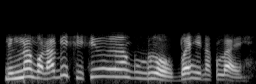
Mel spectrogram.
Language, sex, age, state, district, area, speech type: Bodo, female, 45-60, Assam, Baksa, rural, conversation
